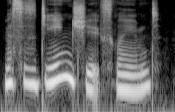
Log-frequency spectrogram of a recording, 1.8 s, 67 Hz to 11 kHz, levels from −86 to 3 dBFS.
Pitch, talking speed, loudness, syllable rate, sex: 235 Hz, 135 wpm, -14 LUFS, 3.7 syllables/s, female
